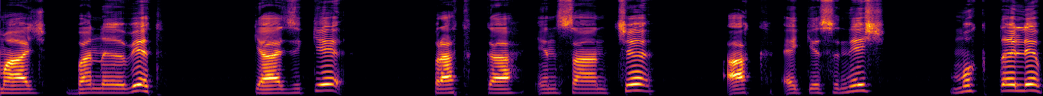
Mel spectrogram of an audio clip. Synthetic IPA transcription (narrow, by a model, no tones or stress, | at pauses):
maːd͡ʒ | bɐnəʋit̪ʰ | kʲaːzkʲe | pɾɐt̪ʰka | insaːnt͡ʃʰi | ɐkʰ | ekʲisniʃ | muxt̪ɐli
